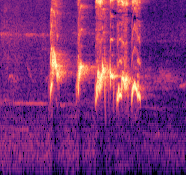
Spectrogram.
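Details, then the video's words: Red-whiskered bulbul, Thailand, southern-style song played to excite caged birds and teach young ones: a single crisp phrase of two sharp rising notes followed by three rapid tumbling warbled chirps, then quiet. "เสียงนกกรงหัวจุก สำหรับต่อ หรือ เปิดให้นกคึก"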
